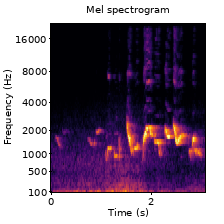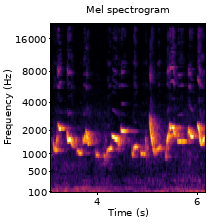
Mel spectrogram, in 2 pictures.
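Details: Straw-headed bulbul singing vigorously; a flowing run of rich, liquid whistled notes that slur up and down in bubbling phrases, with a steady low hum and faint hiss behind.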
